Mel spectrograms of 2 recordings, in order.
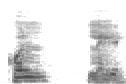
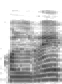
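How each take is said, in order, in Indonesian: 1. Suku kata kedua diawali dengan bunyi L. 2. Suku kata kedua diawali dengan bunyi R. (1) "tapi kol le" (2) "Bukan kolre"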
